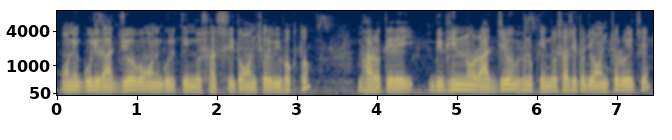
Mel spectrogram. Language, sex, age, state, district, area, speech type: Bengali, male, 45-60, West Bengal, Hooghly, urban, spontaneous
